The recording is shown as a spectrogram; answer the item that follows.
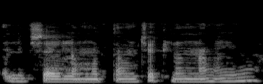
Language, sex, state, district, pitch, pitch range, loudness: Telugu, male, Telangana, Karimnagar, 125 Hz, 125-140 Hz, -30 LUFS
